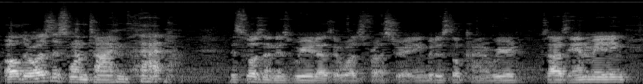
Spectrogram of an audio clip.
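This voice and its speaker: A man with a fairly low voice chats casually about his work as an animator, drifting from one self-amused story to the next. He sounds a little distant from the mic in a reverberant room. A faint hiss sits under the recording. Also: fairly quick, a bit bright. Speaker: animator interviewee. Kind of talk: casual interview chat.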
